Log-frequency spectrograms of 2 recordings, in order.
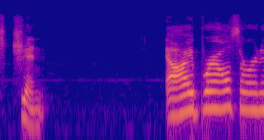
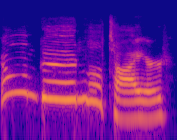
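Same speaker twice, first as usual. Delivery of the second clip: high, louder sing-out reply; person A replying; 13 semitones higher, 5 dB louder than usual. Acted. Teacher voicing person A in a sample dialogue, high acted reply. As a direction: lift it high as a role-play answer. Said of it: "person A would say something like".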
